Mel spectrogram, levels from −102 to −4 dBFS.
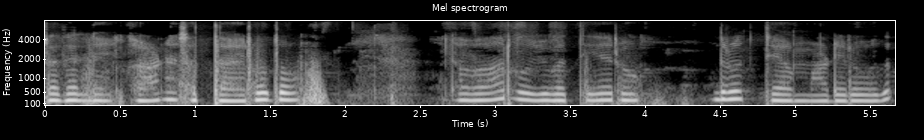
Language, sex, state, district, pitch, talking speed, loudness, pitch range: Kannada, female, Karnataka, Chamarajanagar, 225 Hz, 95 wpm, -29 LUFS, 215-245 Hz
